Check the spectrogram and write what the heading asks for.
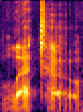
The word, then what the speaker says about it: Leto: So Cody says he always pronounces it Leto. So I'm assuming that's what he's saying, Leto, like spaghetti-o there.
